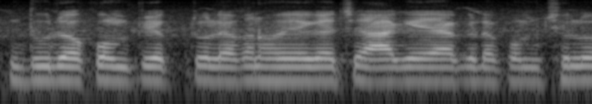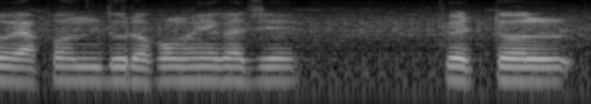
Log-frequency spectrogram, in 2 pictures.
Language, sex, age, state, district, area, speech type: Bengali, male, 18-30, West Bengal, Uttar Dinajpur, urban, spontaneous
